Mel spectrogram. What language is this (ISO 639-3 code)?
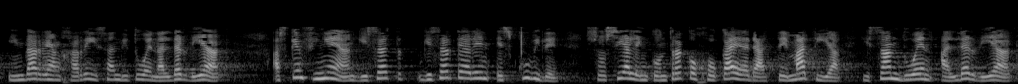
eus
